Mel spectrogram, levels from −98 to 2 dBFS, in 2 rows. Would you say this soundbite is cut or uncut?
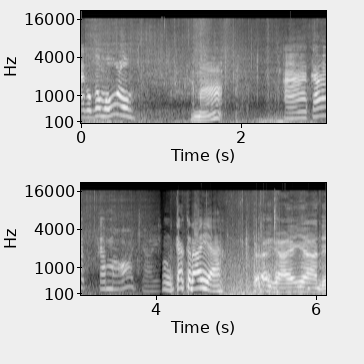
cut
